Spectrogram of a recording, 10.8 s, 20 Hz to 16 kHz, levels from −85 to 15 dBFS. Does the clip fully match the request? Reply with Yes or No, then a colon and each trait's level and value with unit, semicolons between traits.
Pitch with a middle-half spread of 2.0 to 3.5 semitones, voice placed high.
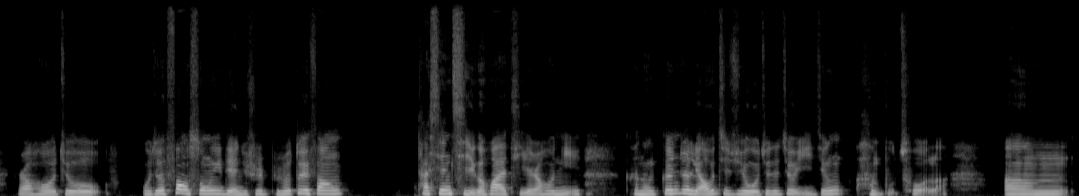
Yes: average, 2.8 semitones; high, 240 Hz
